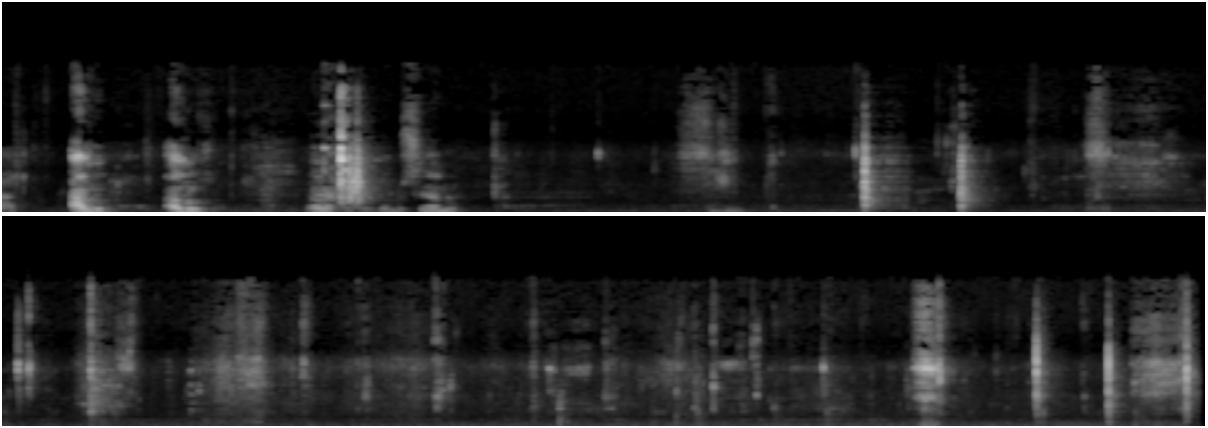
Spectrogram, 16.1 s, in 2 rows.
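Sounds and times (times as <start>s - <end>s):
chewing and mouth smacks: 5.1s - 16.0s.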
